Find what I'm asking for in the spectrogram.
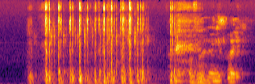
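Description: Loud, rapid, excited clacking of a computer keyboard, a quick flurry of keystrokes followed by a brief pause and a second dense burst of typing.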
